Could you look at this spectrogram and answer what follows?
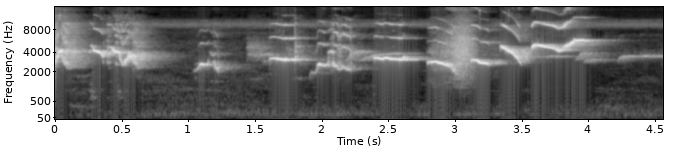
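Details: White-rumped shama song used as a lure to provoke other shamas: rich varied phrases of clear whistles, rising and falling slurs and harsh buzzy notes, mostly high-pitched, in bursts with short pauses; faint low hum beneath.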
